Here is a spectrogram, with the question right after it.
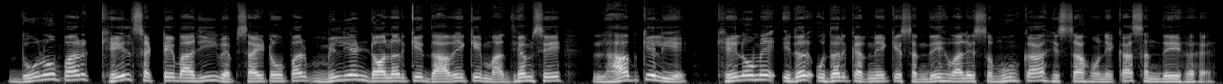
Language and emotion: Hindi, neutral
